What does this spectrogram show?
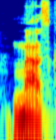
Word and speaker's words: masque: और ओवरऑल इसको क्या कहते हैं, ऐसे मास्क भी कह लेते हैं, और इसकी जो स्पेलिंग है वो इस तरह के हैं, MASQUE।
